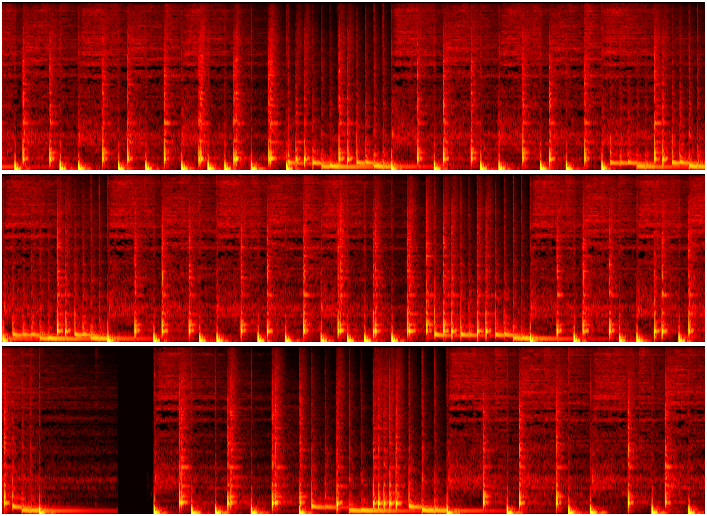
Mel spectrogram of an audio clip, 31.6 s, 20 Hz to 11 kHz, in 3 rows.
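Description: Mapex Orion drum kit with Zildjian A cymbals playing a 12/8 rock groove of kick, snare, hi-hat and crashes, over a backing track whose sustained low notes step in pitch. Everything stops dead for about half a second a little past two-thirds of the way through, then the groove comes back in.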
